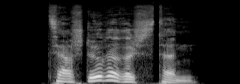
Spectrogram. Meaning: 1. superlative degree of zerstörerisch 2. inflection of zerstörerisch: strong genitive masculine/neuter singular superlative degree
- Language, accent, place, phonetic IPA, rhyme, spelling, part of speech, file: German, Germany, Berlin, [t͡sɛɐ̯ˈʃtøːʁəʁɪʃstn̩], -øːʁəʁɪʃstn̩, zerstörerischsten, adjective, De-zerstörerischsten.ogg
